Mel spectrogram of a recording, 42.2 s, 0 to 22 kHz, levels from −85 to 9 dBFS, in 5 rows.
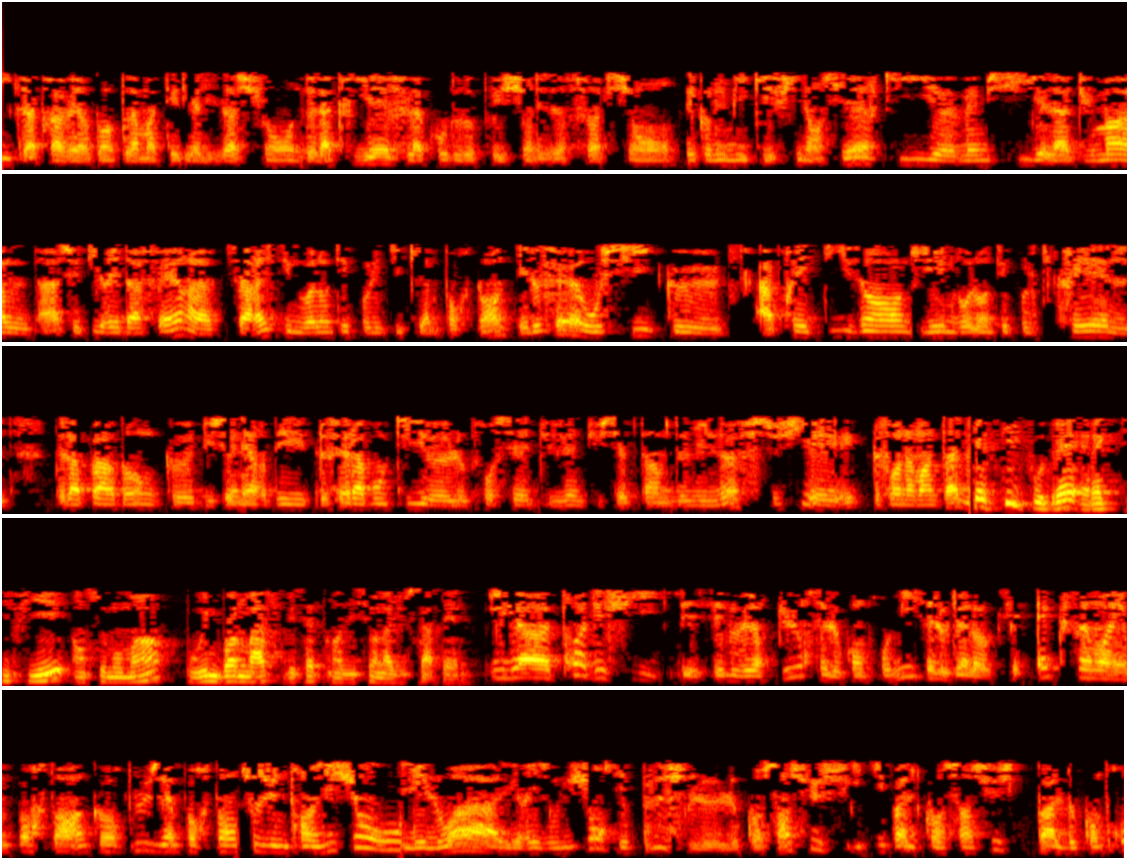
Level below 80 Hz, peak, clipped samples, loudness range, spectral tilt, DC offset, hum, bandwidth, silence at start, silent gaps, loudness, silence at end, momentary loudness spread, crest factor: -74 dBFS; -4 dBFS; under 0.1%; 4 LU; -8.5 dB/octave; under 0.1%; none; 4.1 kHz; 0 s; none; -22 LUFS; 0 s; 10 LU; 20 dB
